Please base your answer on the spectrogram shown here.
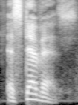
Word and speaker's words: Estevez: Yeah, that's how he says it. That's how I'm saying it. Yeah. No, that's the right way to say it apparently because that's how his dad says it too when he talks about it.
